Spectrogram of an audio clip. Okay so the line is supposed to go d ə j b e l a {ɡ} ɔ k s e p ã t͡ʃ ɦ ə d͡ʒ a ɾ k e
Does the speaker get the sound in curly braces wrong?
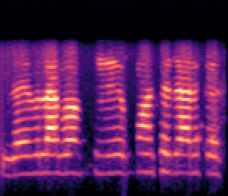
no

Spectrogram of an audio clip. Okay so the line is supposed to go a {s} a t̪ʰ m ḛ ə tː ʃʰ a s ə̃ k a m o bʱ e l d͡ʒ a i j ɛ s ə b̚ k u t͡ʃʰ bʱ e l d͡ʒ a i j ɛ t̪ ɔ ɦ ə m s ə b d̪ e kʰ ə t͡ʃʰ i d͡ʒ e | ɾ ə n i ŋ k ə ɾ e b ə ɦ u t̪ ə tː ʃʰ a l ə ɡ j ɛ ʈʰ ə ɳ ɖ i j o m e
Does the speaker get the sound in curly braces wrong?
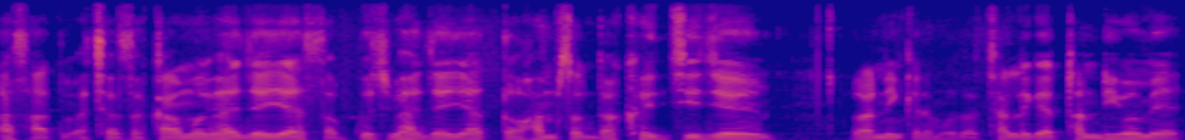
no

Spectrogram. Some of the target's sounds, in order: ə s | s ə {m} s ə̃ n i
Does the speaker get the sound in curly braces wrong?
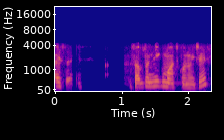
yes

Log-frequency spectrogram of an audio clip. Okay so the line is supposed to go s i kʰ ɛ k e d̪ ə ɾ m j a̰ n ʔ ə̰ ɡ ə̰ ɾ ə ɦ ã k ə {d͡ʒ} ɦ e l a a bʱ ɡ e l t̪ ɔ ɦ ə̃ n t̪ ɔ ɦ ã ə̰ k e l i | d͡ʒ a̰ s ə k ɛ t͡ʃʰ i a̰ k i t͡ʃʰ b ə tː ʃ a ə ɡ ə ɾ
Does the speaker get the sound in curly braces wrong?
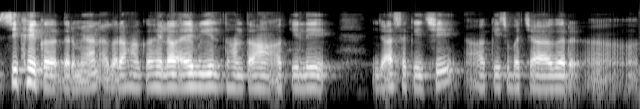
yes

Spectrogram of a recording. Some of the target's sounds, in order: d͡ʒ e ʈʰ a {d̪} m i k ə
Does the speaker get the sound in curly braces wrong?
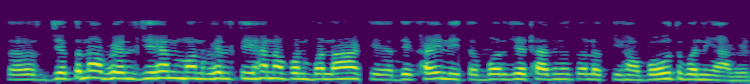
no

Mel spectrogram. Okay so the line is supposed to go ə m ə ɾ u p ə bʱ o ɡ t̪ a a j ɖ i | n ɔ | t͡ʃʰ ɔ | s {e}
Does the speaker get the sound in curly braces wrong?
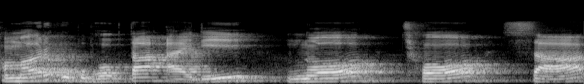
yes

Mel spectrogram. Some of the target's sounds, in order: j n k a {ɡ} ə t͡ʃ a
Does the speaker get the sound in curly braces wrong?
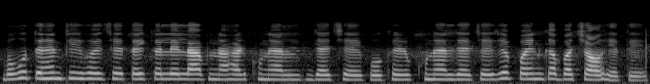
yes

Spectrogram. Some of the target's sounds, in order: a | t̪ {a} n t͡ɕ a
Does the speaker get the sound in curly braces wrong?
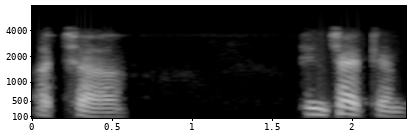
yes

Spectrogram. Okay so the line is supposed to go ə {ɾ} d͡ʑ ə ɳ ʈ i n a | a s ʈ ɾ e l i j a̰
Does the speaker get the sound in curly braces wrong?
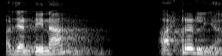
no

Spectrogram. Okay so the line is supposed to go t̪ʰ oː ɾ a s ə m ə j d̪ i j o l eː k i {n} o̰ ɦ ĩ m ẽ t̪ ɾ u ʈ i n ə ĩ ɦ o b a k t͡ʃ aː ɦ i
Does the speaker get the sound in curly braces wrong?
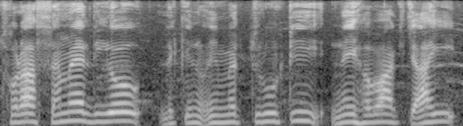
no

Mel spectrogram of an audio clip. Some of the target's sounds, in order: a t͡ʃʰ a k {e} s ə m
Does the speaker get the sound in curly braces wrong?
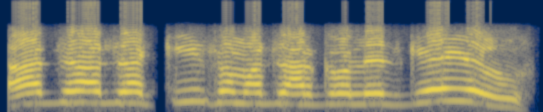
yes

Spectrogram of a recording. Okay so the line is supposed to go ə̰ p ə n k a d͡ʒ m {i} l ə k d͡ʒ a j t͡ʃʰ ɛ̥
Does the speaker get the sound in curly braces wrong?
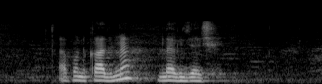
yes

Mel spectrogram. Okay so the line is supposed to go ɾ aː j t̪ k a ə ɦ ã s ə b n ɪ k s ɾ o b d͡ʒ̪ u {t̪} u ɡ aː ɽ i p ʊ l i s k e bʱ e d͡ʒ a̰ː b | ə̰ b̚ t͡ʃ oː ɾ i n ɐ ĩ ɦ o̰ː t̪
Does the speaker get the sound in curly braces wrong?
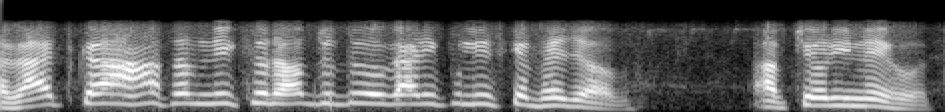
yes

